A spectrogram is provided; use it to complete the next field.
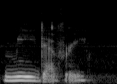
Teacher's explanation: This T will change to a D because it's between two voiced sounds.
